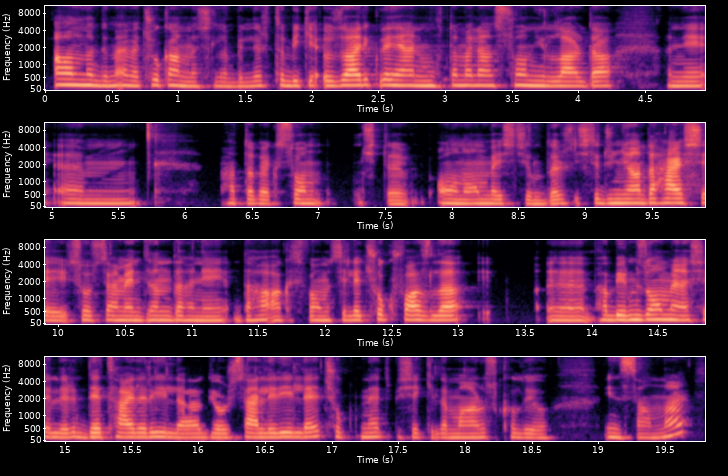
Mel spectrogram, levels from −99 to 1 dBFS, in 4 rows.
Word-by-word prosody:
Anladım. 210 -4 +4
Evet, 185 -3 0
çok 210 +1 -3
anlaşılabilir. 170 -2 -2
Tabii 185 0 -2
ki. 185 +1 -4
Özellikle, 205 +3 +4
yani, 200 -1 +4
muhtemelen 200 +2 0
son 195 +1 0
yıllarda, 180 -1 +2 0.4
hani, 180 -1 -1 0.2
emm, 160 -1 -3 0.6
hatta 160 -1 -6
belki 150 0 -3
son, 160 0 -2 0.2
işte, 140 -1 -6 0.2
10-15 160 -1 -1
yıldır, 150 +2 -3
işte, 170 - -4
dünyada 170 +1 +2
her 180 0 +8
şey 165 -2 0
sosyal 175 +2 -3
medyanın 170 0 0
da, 175 0 0
hani, 160 -1 -1
daha 170 +2 0
aktif 165 0 -5
olmasıyla 170 +1 -1
çok 185 +1 -3
fazla, 175 -1 +4 0.5
eee, 165 -1 -1
haberimiz 180 +1 +3
olmayan 190 -2 +5
şeyleri 170 -1 -3
detaylarıyla, 170 -1 +2
görselleriyle 165 +3 +1
çok 185 -2 -9
net 175 +1 -4
bir 160 - -13
şekilde 160 0 -7
maruz 160 +1 -2
kalıyor 155 -3 -7 0.4
insanlar. 155 - -1
170 Hz, 135 wpm, -21 LUFS, 160-185 Hz, 0.6 s, her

